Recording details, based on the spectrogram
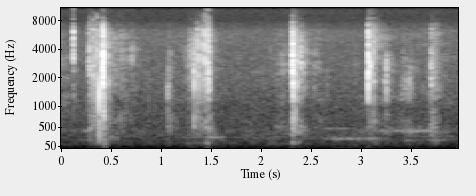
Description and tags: The sound made while walking on a wood floor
